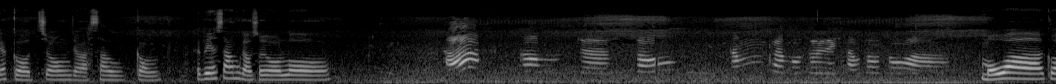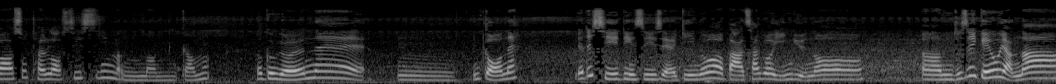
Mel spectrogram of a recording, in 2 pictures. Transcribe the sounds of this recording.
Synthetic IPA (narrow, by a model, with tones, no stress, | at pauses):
jɐ˥t̚kɔː˧t͡sʊ˥ŋt͡sɐ˨waː˨˩sɐ˥wkʊ˧ŋ | kʰɵ˧p̬e˨˥jɐ˥saː˥mkɐ˨˥wsɵ˨˧ɥɔː˨˧lɔː˥ | haː˨˥kɐ˧mt͡ʃœː˨ŋt̪o˥wkɐ˧mkʰœː˧k̚mo˨˩t̪ɵ˧ɥle˨˧jsɐ˨˧˩wt̪ɔː˥t̪ɔː˥aː˧ | mo˨˧waː˧ko˧waː˧sʊ˥t̪ʰɐ˨˥jlɔː˨k̚siː˥siː˥mɐ̰˨˩nmɐ˨˩nkɐ˨˥m | kɔ˨˧ko˧wjœː˨˧˥ŋnɛː˥ | m̩ː˨˩t̪iː˨˥mkɔː˨˥ŋnɛː˥ | jɐ˨˧wt̪iː˥t͡sʰiː˨˧˥t̪̬iː˨nsiː˨s̬ɛː˨˩ɦɐ˨˩kiː˧nkɔː˨˥kɔː˧paː˨˧nt͡sʰaː˨˥kɔ˧˥˧jiː˨˥njyː˨˩nlɔː˥ | ʔaː˧m̩˨˩t͡so˨˧wt͡siː˥ke˨˧˥jho˨˧˥jɐ˨˩nlaː˦˥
